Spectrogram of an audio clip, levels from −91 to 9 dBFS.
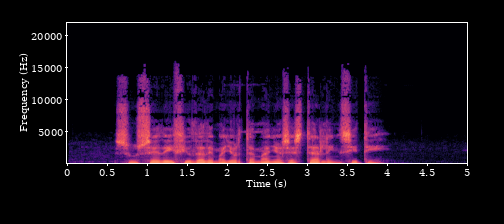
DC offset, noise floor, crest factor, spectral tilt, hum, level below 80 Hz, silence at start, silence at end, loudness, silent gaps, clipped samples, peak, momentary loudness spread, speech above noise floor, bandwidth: under 0.1%; -73 dBFS; 20 dB; -4.5 dB/octave; none; -52 dBFS; 0.6 s; 1.05 s; -19 LUFS; none; under 0.1%; -2 dBFS; 7 LU; 54 dB; 14.5 kHz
